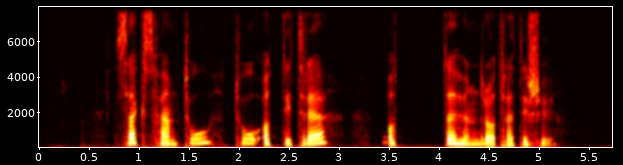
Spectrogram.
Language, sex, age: Norwegian, female, 34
